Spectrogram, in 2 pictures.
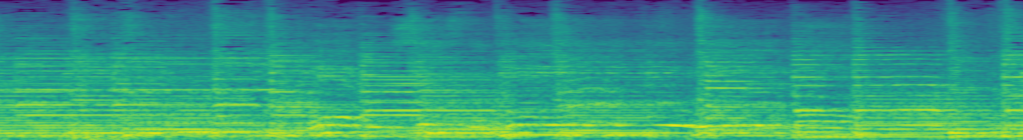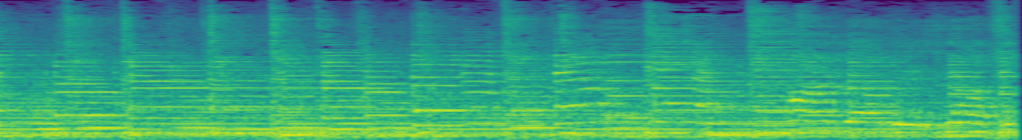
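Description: Two acoustic guitars playing a slow blues together, a steady run of plucked notes and chords between sung verses.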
